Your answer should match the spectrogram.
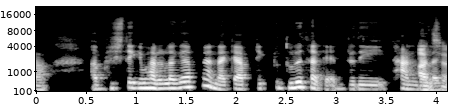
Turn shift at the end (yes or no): yes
